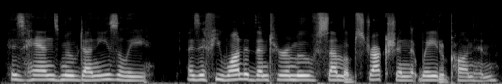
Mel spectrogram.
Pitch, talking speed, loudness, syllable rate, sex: 205 Hz, 205 wpm, -18 LUFS, 6.1 syllables/s, female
